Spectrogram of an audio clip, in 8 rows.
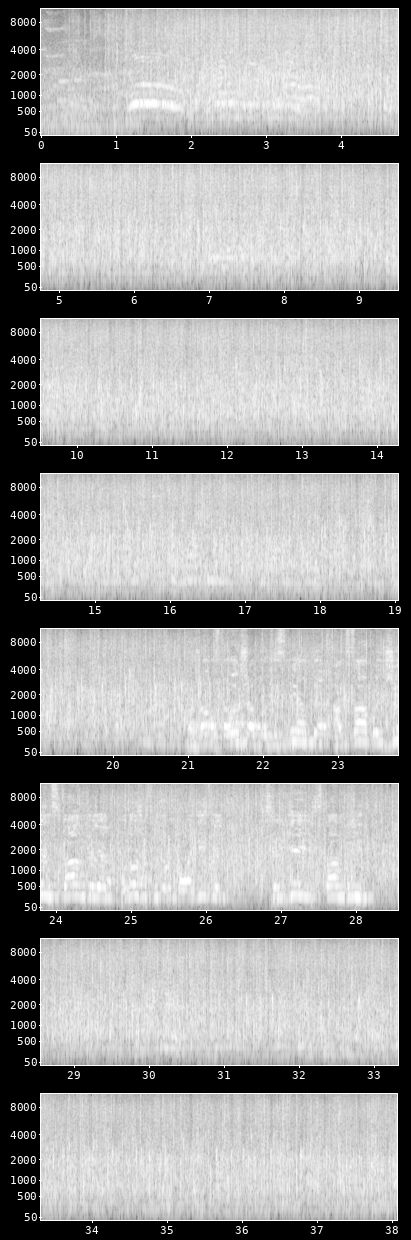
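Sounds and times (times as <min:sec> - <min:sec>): audience applauding: 0:00.0 - 0:38.0
voices over clapping: 0:00.0 - 0:38.0.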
